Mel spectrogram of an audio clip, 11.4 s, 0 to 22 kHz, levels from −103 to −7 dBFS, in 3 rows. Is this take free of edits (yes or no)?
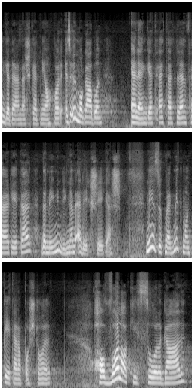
yes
